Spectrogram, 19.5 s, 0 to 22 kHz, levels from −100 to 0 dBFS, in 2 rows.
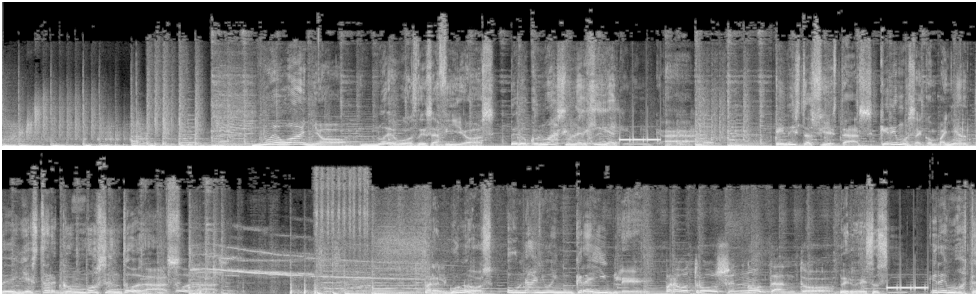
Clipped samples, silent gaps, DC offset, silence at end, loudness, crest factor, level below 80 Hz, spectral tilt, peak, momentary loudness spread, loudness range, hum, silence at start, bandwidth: under 0.1%; none; under 0.1%; 0 s; -10 LUFS; 10 dB; -24 dBFS; -4.5 dB/octave; 0 dBFS; 5 LU; 2 LU; none; 0 s; over 20 kHz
